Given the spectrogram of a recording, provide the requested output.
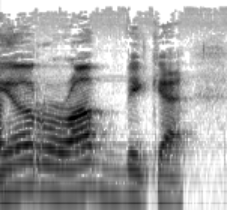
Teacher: Without ghunna. When the letter ra comes, okay, it's without ghunna.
